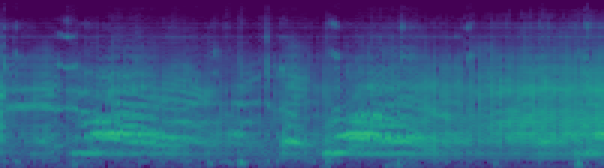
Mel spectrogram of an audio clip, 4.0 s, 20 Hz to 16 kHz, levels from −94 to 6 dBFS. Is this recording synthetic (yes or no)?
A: yes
